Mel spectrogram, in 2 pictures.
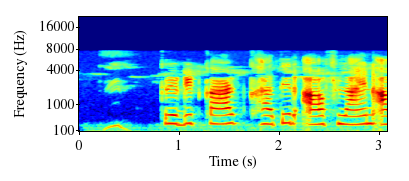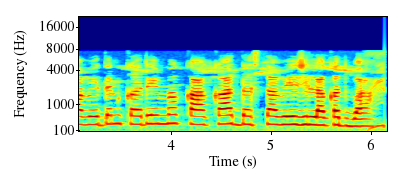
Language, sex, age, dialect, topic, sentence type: Bhojpuri, female, 18-24, Southern / Standard, banking, question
